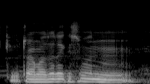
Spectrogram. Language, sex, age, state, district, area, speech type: Assamese, male, 18-30, Assam, Kamrup Metropolitan, urban, spontaneous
